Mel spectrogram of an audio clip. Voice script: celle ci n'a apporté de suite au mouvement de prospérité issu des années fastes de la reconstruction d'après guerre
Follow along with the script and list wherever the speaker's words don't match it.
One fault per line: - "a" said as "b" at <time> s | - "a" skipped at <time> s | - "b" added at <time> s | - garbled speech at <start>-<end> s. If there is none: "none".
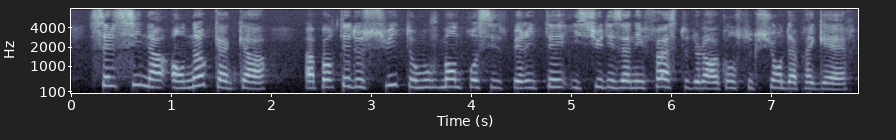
- "en aucun cas" added at 1.0 s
